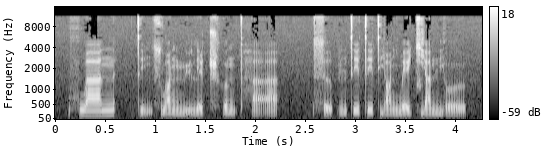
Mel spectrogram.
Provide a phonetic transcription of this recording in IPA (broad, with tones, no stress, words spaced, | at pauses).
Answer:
xwa˥n | t̪ḭ˨˩ŋ swɑ˥˩ŋmy̰˨˩li˥ ʈ͡ʂʰʊ˥˩ŋpʰä̰˨˩˦ | sɹ̩˨˩py˦nt̪i˥t̪i˥˩ t̪jɑ˧˥ŋwe˥ɪ̯t͡ɕjä˥ n̪jo˥˩ʊ̯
